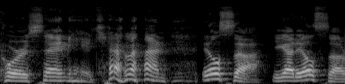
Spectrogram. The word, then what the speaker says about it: Ilsa: I always say her name wrong. Ilsa. I always want to say Isla or something.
